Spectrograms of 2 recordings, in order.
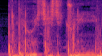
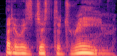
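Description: First: Hushed whisper to himself; whispered self-comfort. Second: Said in the usual way. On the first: Pretend. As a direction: breathe it as a secret. Reassuring himself in horror game.

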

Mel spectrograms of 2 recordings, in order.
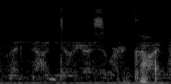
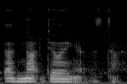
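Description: First: Hushed whisper to herself; whispered vow. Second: Said in the usual way. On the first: Real, not acted. Vowing to herself not to pick the sore, whispered. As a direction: swear it under her breath.

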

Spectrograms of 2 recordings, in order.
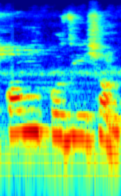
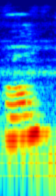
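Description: First: Said in the usual way. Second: composition broken up with long pauses; composition pulled apart after কম and পো; split into syllables. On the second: Shown as a demonstration. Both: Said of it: "তিনবার আমরা উচ্চারণ করতে পারি".

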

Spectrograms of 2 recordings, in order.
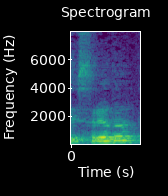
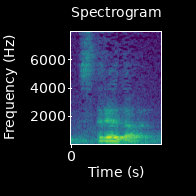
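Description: First: Sreda with s straight into r, rising at the end; no inserted t. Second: Streda slowly, with t between s and r; inserted t. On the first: Lecturer giving the form not used, sreda without t. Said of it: "they don't say sreda". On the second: Lecturer demonstrating the dialect, streda with inserted t. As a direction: say streda carefully, sounding the extra t. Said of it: "they say streda". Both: Shown as a demonstration.

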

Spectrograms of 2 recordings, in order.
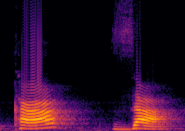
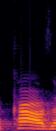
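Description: First: "Casa" divided into CA, pause, ZA; syllable by syllable. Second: Said in the usual way. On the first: Shown as a demonstration. Teacher dividing the word for pupils, "Casa" syllable by syllable. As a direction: break "Casa" into two even beats. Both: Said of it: "quando eu vou dividir a palavra".

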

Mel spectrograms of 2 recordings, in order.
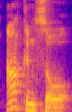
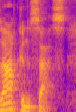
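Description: First: Arkansas said as "Arkansaw"; correct Arkansas pronunciation. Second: Arkansas said like "Kansas" with Ar in front; wrong Arkansas pronunciation. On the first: Presenter reading out an odd state law, Arkansas pronounced correctly as "Arkansaw". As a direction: end Arkansas on "saw", silent final s. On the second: Presenter showing the forbidden way to say it, Arkansas mispronounced as "Ar-Kansas". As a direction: sound the final s in Arkansas. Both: Shown as a demonstration. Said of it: "must not be pronounced as Arkansas".

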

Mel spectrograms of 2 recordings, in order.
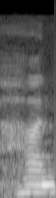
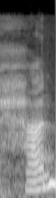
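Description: First: হান with an easy, unpressed h; normal hā. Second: হান with h squeezed in the throat; pressed ḥā. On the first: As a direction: let হান out with a relaxed throat. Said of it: "এটা normally বলতে হবে". (হান normally) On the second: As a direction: push the h of হান hard through a tight throat. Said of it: "এটা চাপ দিয়ে বলতে হবে". (হান চাপ দিয়ে) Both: Shown as a demonstration.

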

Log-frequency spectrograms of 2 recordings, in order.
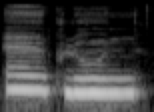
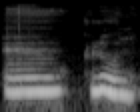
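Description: First: Slow, loud, stretched-out dictation. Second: Said in the usual way. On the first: Shown as a demonstration. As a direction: project it slowly to pupils who are writing. Dictating words for pupils to write. (إملاء بطيء بصوت مرتفع)

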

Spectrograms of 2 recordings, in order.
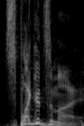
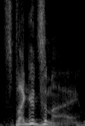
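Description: First: Said in the usual way. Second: Mock German officer barking splagidzomai; hammed-up German officer accent on splagidzomai. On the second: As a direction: say splagidzomai slowly like a stern German officer, rising at the end. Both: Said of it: "like a German officer".

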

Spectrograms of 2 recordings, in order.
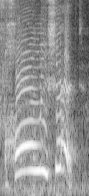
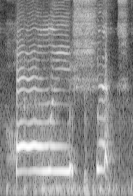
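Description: First: High, loud shocked cry of "Holy shit!"; real astonishment at the screen; shocked exclamation. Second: High and slow, stretched "Holy shit!"; real awe, every syllable dragged out; drawn-out shock. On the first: Sudden shock in game. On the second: Repeated, drawn out. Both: Real, not acted.

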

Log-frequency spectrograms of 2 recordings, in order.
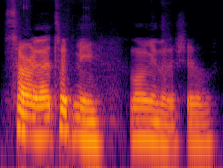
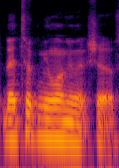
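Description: First: Talking through cloth over mouth; muffled behind fabric mask; muffled by shirt. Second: Said in the usual way. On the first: Real, not acted. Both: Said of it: "what I said is that".

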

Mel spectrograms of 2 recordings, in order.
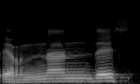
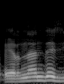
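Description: First: Slow, softer "Hernández", syllables stretched; drawn-out dictation. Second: Said in the usual way. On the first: Shown as a demonstration. Teacher showing where Hernández takes its accent, drawn-out dictation. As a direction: stretch out "Hernández" as if spelling it while typing. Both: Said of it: "Hernández lleva acento en la A".

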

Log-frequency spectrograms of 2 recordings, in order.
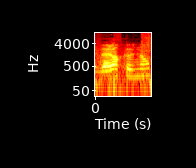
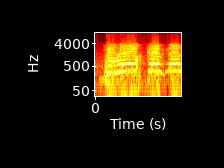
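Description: First: Teasing call to Covenant; taunting call. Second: Loud taunt. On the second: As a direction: bellow the taunt really loud. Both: Shown as a demonstration. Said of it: "faut faire ça bien fort".

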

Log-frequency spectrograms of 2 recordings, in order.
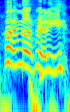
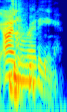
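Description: First: High, loud silly squeak; not-ready voice. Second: Said in the usual way. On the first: Acted. Cued to introduce the topic, putting on not-ready voice. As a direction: squeal it in a put-on voice, half laughing. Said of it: "It's my not ready voice". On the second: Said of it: "just kidding".

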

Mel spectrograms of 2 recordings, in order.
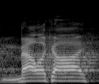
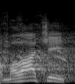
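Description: First: Malachi said as MAL-uh-kye; correct pronunciation. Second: Malachi said as ma-LAH-chee; mock Italian pronunciation. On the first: Shown as a demonstration. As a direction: say Malachi with stressed MAL, ending like 'eye'. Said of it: "I think it's pronounced Malachi". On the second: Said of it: "the only Italian prophet in the Bible".

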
